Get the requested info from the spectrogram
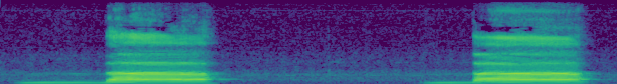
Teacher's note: تو با کا صحیح طریقہ ادائیگی کیا ہے؟ با کو شدت کے ساتھ پڑھنا ہے، دونوں ہونٹوں کی تری والی جگہ سے با ادا ہوتی ہے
